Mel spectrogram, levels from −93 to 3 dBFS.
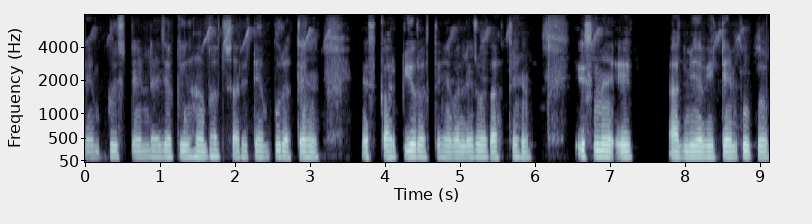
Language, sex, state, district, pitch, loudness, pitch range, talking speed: Hindi, male, Bihar, Lakhisarai, 120 Hz, -22 LUFS, 115-125 Hz, 150 wpm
